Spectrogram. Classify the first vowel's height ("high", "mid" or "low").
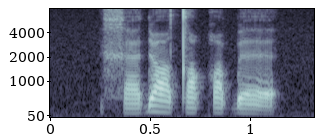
low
